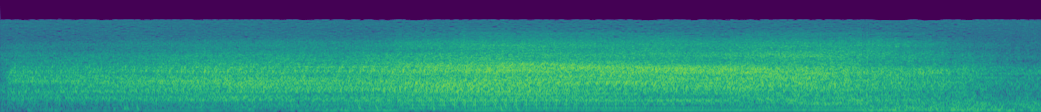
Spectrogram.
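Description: AEC RT double-decker bus's diesel engine running as the bus drives up and passes close by. It grows louder to a peak three to four seconds in, holds, then eases off near the end.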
